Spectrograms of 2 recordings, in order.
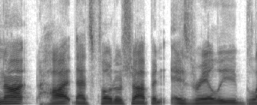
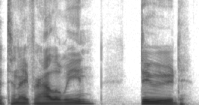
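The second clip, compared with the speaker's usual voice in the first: ordinary talk, nothing marked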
